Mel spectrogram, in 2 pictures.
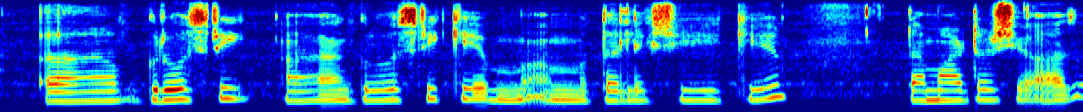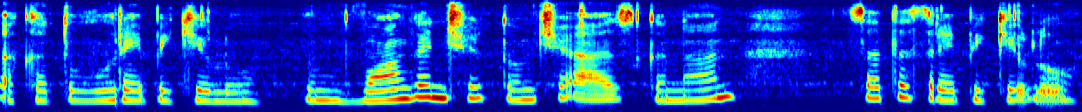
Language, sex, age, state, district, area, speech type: Kashmiri, female, 18-30, Jammu and Kashmir, Baramulla, rural, spontaneous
